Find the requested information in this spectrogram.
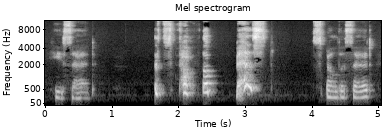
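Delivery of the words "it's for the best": high, strained weeping voice; grief-stricken mother; tearful. A narrator's reading. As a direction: say it bravely through sobs. Weeping mother sends son away.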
